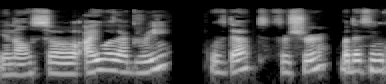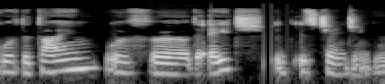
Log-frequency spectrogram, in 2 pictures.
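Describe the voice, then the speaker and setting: With a Polish accent, a woman speaks at a very slow pace and ordinary pitch variation, in a dry, close recording with no echo. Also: medium pitch for a woman. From Poland. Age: 20s. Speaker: traveller. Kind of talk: interview.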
